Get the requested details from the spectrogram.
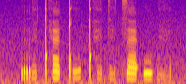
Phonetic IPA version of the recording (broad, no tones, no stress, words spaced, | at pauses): ræ̤ǃʰæǃo̤ ǃʰæ̤tæ̤t͡sæ ʔuʔæ̤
